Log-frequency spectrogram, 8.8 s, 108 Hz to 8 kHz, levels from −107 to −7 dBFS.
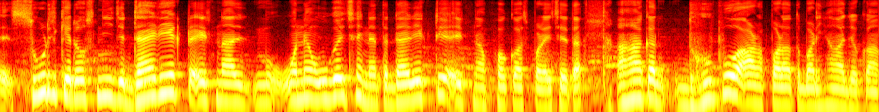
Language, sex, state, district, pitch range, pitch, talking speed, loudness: Maithili, male, Bihar, Madhepura, 140-190 Hz, 165 Hz, 165 wpm, -18 LUFS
